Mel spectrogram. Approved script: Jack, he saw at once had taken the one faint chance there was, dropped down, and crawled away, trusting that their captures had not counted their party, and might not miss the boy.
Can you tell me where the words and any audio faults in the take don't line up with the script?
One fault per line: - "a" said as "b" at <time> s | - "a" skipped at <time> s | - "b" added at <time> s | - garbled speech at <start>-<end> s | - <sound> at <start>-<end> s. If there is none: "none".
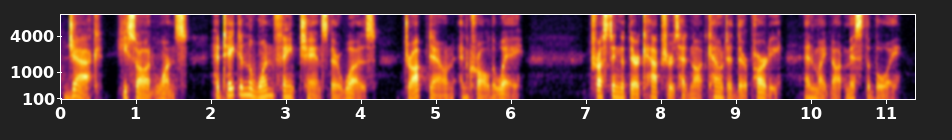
none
